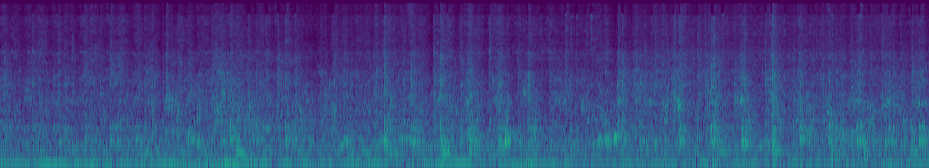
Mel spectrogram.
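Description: Yeast and sugar being mixed in a bowl, a spoon clinking and scraping against it in a quick steady rhythm of small taps, moderately close, with a low hum underneath.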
